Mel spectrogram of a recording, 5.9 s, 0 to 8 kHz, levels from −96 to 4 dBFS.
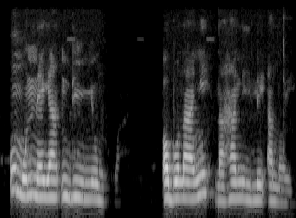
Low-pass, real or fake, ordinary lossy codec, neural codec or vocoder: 7.2 kHz; real; none; none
